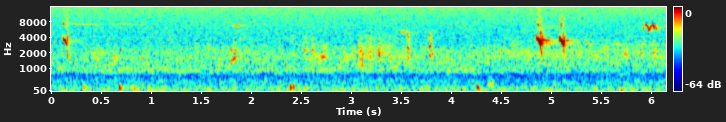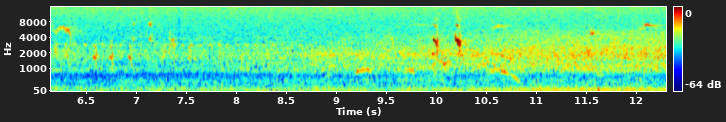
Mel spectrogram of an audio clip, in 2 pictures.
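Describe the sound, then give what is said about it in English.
A lone male bird perched in a pine behind a net chitters in scattered bursts of short, high, fairly faint chirps, heard over steady background noise and a low constant hum. “Chittering on the way in. Perched in the pine immediately behind the net.”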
